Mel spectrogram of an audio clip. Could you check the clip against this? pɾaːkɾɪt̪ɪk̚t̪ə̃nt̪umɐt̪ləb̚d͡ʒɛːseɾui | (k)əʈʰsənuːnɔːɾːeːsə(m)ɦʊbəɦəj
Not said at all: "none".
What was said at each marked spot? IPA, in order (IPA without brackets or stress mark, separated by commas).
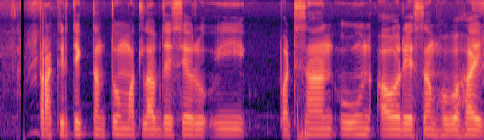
p, m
